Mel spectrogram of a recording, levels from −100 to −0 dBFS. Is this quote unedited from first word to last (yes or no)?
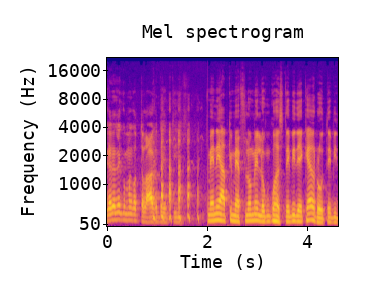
no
